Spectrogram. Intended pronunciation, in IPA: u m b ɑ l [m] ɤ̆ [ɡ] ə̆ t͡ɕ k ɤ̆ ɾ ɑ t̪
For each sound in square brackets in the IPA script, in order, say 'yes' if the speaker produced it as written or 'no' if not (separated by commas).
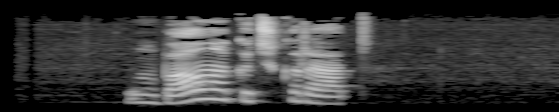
no, no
